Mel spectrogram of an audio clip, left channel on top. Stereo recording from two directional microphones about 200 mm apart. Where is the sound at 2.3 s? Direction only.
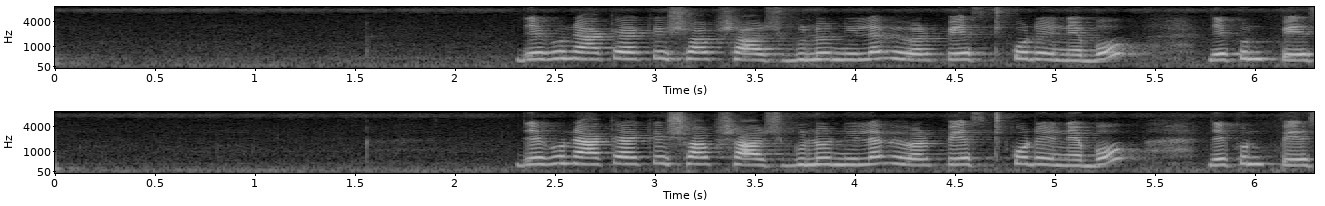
25° right (ahead or behind).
